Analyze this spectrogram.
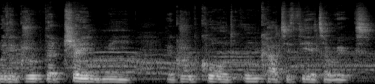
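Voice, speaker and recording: A man with a Zimbabwean accent and fairly high pitch, moderate pace, audible room echo, and music in the background. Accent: Zimbabwean (Ndebele) English. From Zimbabwe, Bulawayo. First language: Ndebele. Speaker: percussionist and performing artist. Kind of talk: interview monologue about his life. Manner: hesitant, many fillers.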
